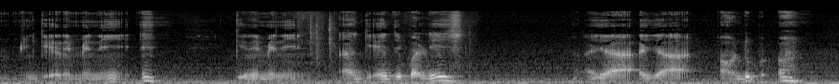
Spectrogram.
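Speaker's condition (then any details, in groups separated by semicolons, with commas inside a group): Cerebral palsy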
